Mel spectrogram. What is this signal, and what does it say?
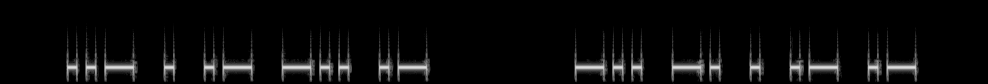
Morse code, heard as a keyed tone, about 13 wpm, 800 Hz. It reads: UEADA DNEAA
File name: LEZIONI / 2 UHDN / 2 UHDN 12wpm 1456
